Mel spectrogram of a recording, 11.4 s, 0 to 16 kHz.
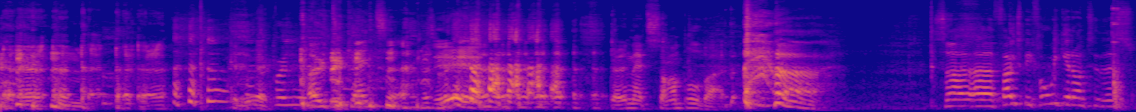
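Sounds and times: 
harsh raspy coughing: 0:00.0 - 0:01.9, 0:03.0 - 0:04.1, 0:07.3 - 0:08.3
laughter: 0:01.2 - 0:06.1
speech: 0:02.8 - 0:08.3, 0:09.4 - 0:11.3.

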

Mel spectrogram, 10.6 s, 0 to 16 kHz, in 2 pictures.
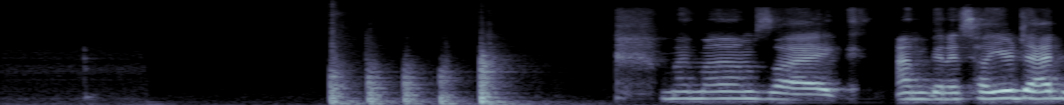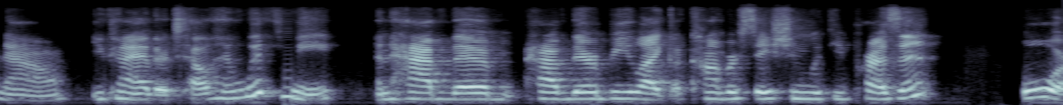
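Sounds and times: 
quick firm knocks on a door: 0:01.6 - 0:02.8
speech: 0:03.2 - 0:10.6.

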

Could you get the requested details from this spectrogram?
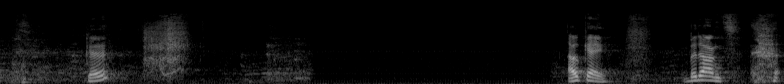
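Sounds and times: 
speech: 0:00.8 - 0:01.6, 0:05.7 - 0:07.8
breathy nose blowing: 0:01.4 - 0:02.0.

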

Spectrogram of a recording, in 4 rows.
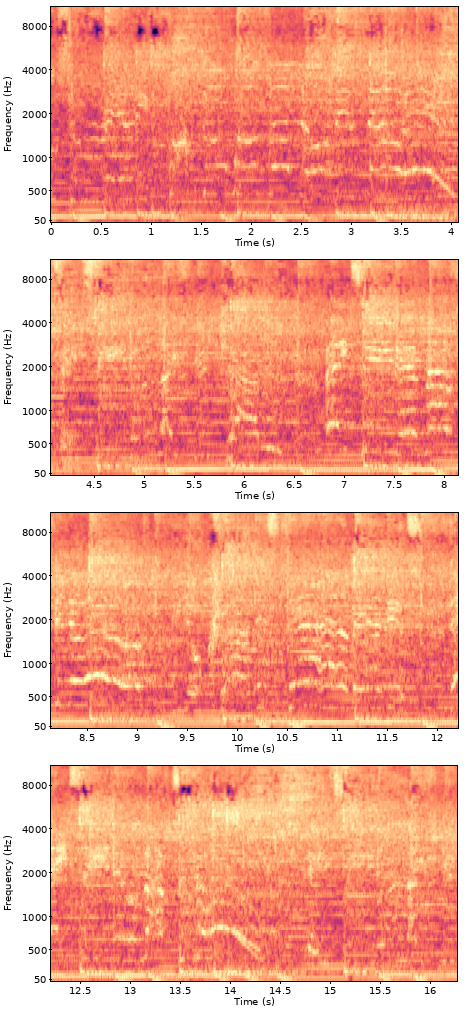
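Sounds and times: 
loud hair metal rock song with full band: 0:00.0 - 0:16.2.

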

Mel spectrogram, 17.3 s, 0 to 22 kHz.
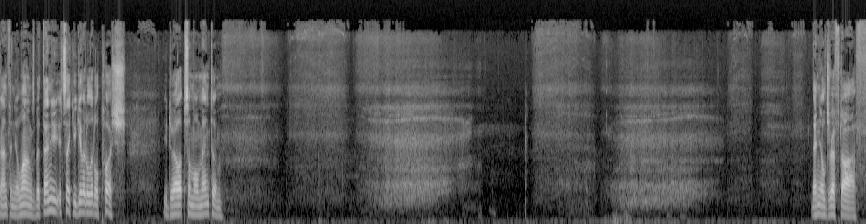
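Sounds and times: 
speech: 0:00.0 - 0:02.6, 0:03.3 - 0:04.6, 0:16.2 - 0:17.3
breaths drawn in through a narrowed throat: 0:04.4 - 0:16.3.

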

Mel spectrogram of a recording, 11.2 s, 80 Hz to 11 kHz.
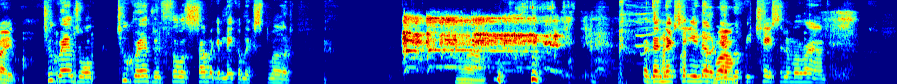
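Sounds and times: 
speech: 0:00.0 - 0:04.2, 0:05.7 - 0:10.7
pet bird squawking: 0:05.3 - 0:07.2
laughter: 0:05.8 - 0:09.3
low voice: 0:08.8 - 0:09.3.

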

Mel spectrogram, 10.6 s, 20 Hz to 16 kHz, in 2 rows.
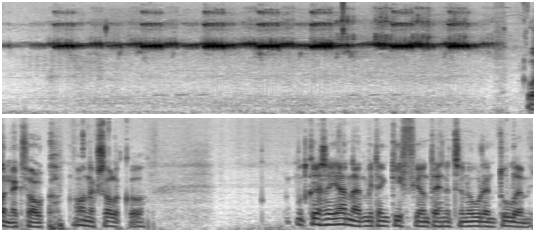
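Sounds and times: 
crickets chirping: 0:00.0 - 0:05.2
faint hiss: 0:00.0 - 0:10.6
speech: 0:05.2 - 0:06.9, 0:08.2 - 0:10.6.

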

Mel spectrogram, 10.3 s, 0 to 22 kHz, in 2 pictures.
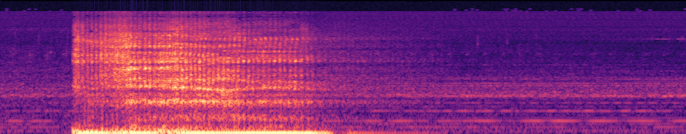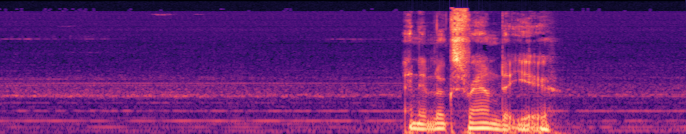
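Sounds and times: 
deep dog growl on a cobbled street: 0:00.6 - 0:03.3
speech: 0:08.2 - 0:09.4.

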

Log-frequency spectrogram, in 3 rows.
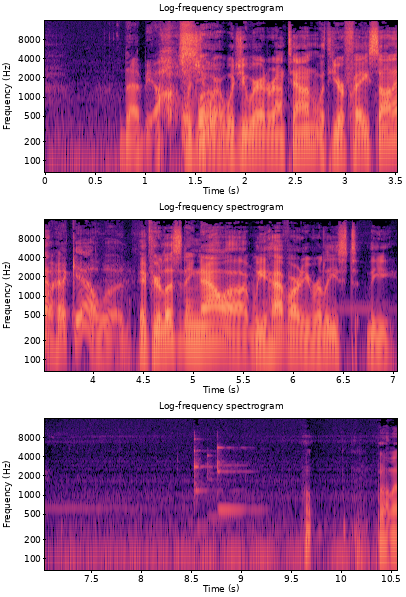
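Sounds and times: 
steady low hum: 0:00.0 - 0:10.5
speech: 0:00.8 - 0:07.1, 0:10.4 - 0:10.5
phone ding: 0:06.3 - 0:09.4
doorbell two-note chime: 0:06.4 - 0:09.3.

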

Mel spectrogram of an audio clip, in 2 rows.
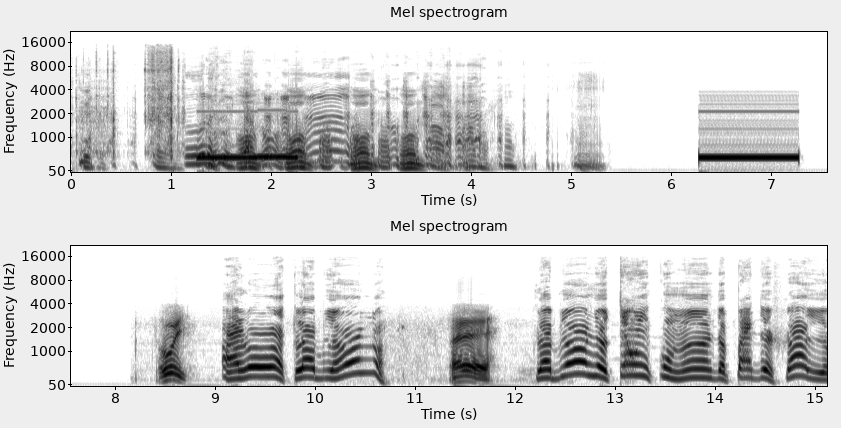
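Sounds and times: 
laughter: 0:00.0 - 0:05.4
speech: 0:00.1 - 0:05.3, 0:08.4 - 0:10.8, 0:11.4 - 0:15.1
telephone call tone while dialling: 0:01.2 - 0:02.4, 0:06.3 - 0:07.3.

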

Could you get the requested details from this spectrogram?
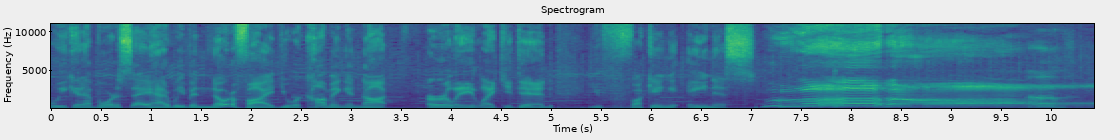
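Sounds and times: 
speech: 0:00.0 - 0:08.9
man wailing in a loud drawn-out ugly cry: 0:07.1 - 0:10.4.

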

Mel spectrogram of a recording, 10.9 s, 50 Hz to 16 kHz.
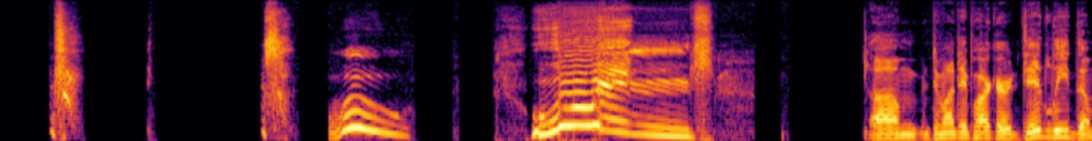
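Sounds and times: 
person sneezing: 0:00.5 - 0:00.9, 0:02.6 - 0:03.0, 0:06.8 - 0:07.2
speech: 0:02.6 - 0:04.2, 0:05.3 - 0:07.2, 0:08.7 - 0:10.9.

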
